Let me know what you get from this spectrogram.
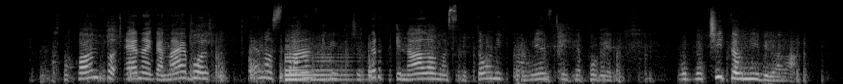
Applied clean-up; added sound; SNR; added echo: neural mask model RNNoise.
